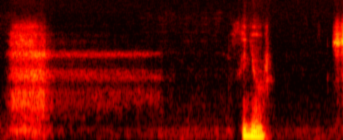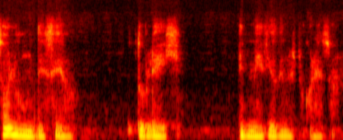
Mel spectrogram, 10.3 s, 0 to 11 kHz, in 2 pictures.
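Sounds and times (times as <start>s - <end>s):
deep inhalation during a guided breathing meditation: 0.1s - 2.5s
speech: 3.6s - 4.1s, 5.0s - 6.3s, 7.1s - 7.9s, 8.7s - 10.2s.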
